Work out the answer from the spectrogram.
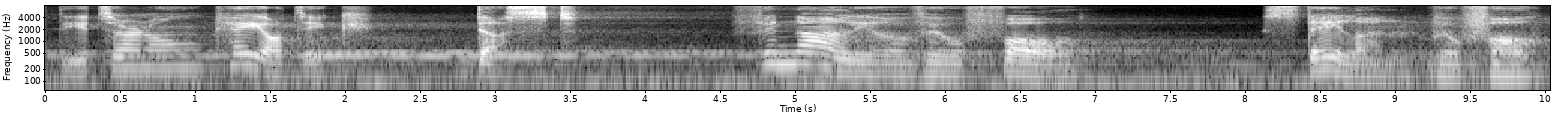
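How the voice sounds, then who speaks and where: Slow, gravelly, regal desert queen. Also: on the low side, full character voice. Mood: menacing, triumphant. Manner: slow, theatrical, grandiose and dramatic. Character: regal, imperious desert queen of an illicit city. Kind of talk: theatrical audio drama monologue. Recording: long reverb, music behind.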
